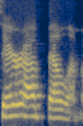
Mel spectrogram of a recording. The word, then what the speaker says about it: cerebellum: sarabellum and you're like it starts with a c and it doesn't sound like it has an A but it's pronounced sarabellum okay so our brain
